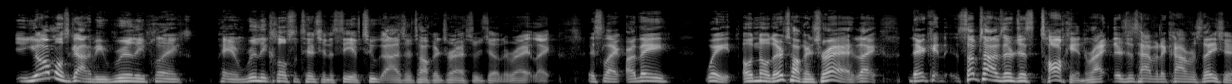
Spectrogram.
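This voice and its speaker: A man with a medium-pitched voice speaks at a fairly quick pace in an animated, lively way, his bright, sharp tone touched with vocal fry, on a very clean recording with a silent background. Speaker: sports journalist, debate guest. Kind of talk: casual sports debate. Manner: animated, jokey.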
